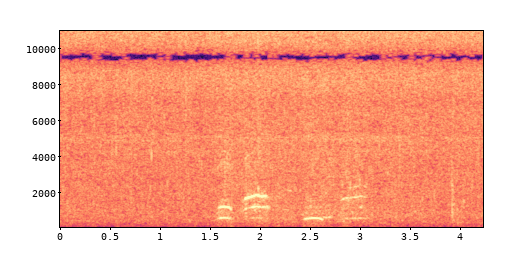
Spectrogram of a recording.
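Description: Shallow rocky stream running steadily over a small cascade, with four or five short, high-pitched calls in a cluster from about a second and a half to three seconds in.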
